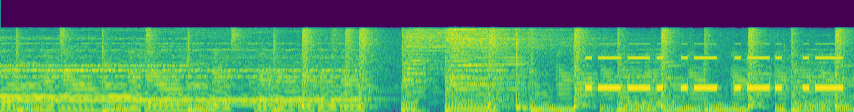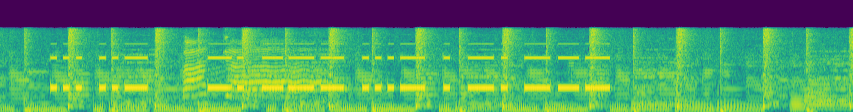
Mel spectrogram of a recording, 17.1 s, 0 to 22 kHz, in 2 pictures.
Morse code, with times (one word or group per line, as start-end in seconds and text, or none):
5.8-8.4 PARA
9.0-10.0 SU
10.6-14.6 NOVENO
